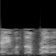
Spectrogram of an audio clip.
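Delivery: mock, insincere, jokey, sarcastic tone. Retelling how friends greet him, imitating a sarcastic greeting. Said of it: "they'll tend to play about it and be sarcastic".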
